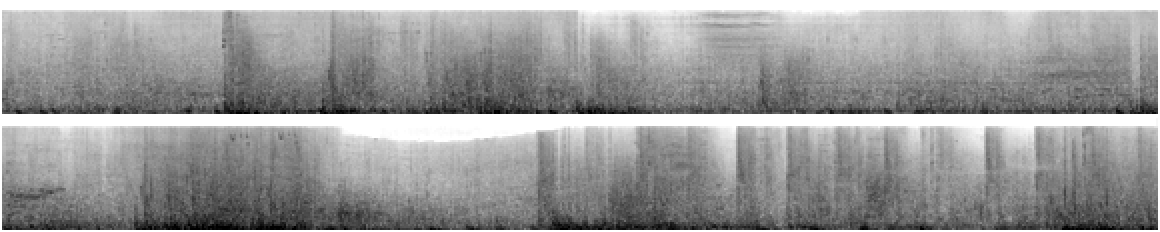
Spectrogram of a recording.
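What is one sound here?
Gunfire from a game weapon crackles in rapid bursts.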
